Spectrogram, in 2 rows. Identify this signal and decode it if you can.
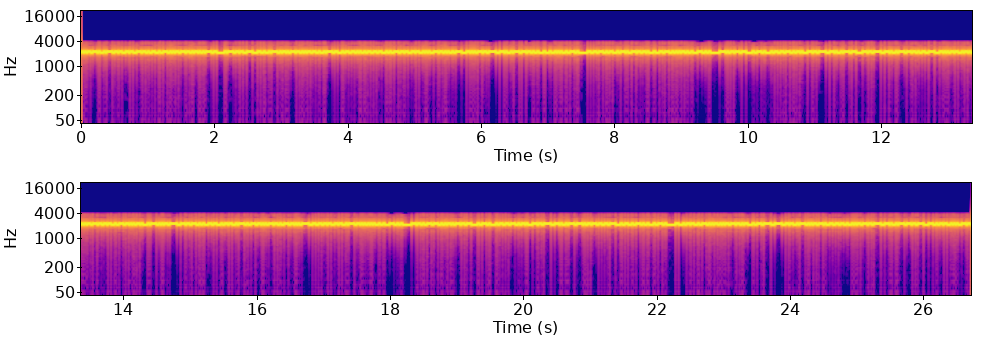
RTTY, about 45.45 baud. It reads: SHELL WAS DEVELOPED SPECIFICALLY FOR THE 16-INCH GUNS, MAKING THEM THE WORLDS LARGEST NUCLEAR ARTILLERY, AND MAKING THE IOWA-CLASS BATTLESHIPS THE ONLY
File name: fsk170 / battleshipnj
